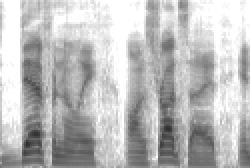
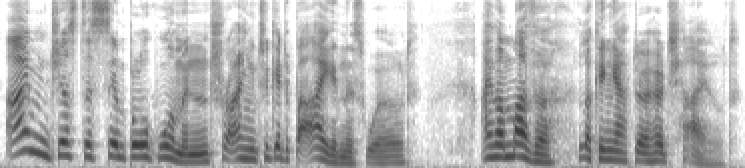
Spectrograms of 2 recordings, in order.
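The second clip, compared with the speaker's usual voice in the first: soft, high witch voice; Baba Lysaga; 6 semitones higher, 3 dB quieter than usual. Acted. Witch replying to curious players about who she is, soft humble crone voice. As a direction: play the humble old mother, high and gentle. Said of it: "She will reply simply with".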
